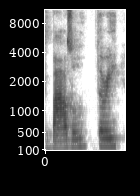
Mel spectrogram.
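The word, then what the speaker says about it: Basel III: going to talk about basil 3 compliance um some pronounce it as Basel three we're going to talk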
